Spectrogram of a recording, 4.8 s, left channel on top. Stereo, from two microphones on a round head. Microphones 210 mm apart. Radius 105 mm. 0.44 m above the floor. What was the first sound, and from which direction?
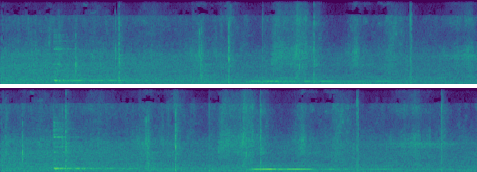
A cowbell, 30° right (ahead or behind).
